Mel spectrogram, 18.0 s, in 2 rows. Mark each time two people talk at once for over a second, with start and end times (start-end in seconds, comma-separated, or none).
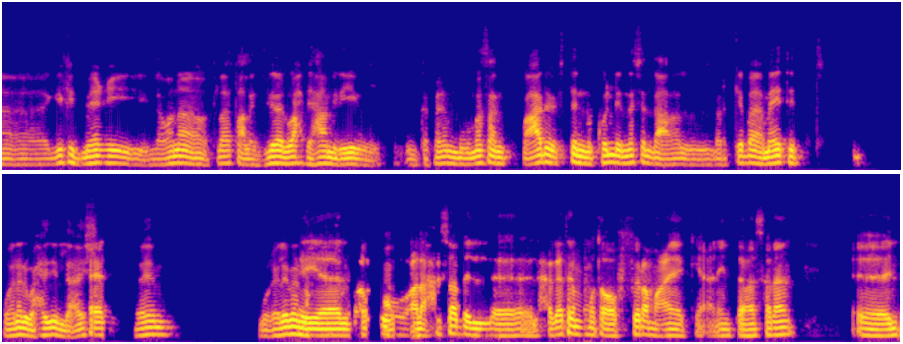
12.0-13.3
